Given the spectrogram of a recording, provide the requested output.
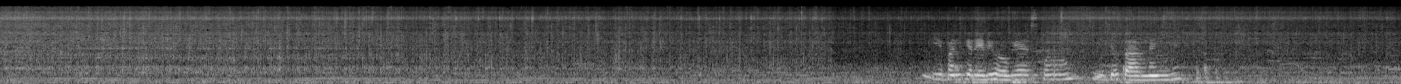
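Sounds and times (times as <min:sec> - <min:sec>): food sizzling in a pan: 0:00.0 - 0:14.0
low steady hum: 0:04.2 - 0:14.0.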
